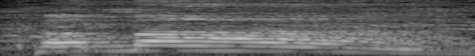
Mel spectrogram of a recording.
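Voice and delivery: yelling at the TV. Real, not acted. Fan yells Come on at the game, exasperated. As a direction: bellow it at the screen.

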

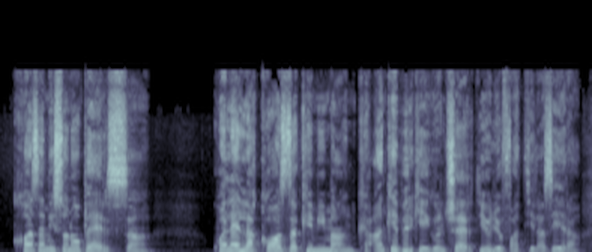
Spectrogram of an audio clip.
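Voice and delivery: ordinary talk

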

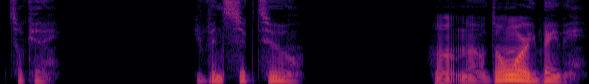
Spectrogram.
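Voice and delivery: ordinary delivery

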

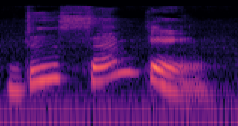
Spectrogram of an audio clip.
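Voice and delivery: high, loud demand from the wife; crying out. A narrator's reading. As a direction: cry out urgently for help. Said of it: "cried the woodsman's wife".

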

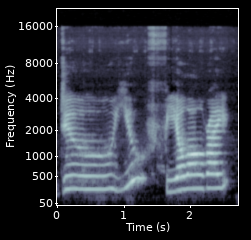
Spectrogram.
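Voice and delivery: very slow, high, careful question; slowly. A narrator's reading. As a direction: stretch each word out with wary concern. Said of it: "said Miss Plimsoll slowly".

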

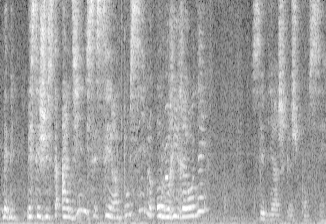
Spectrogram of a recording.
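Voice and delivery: plain reading voice

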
